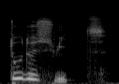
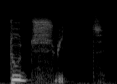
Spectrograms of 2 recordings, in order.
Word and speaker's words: tout de suite: champ, sur le champ, tout de suite, tout de suite, tout de suite. Or then it's also possible to pronounce it like tout de suite, tout de suite.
